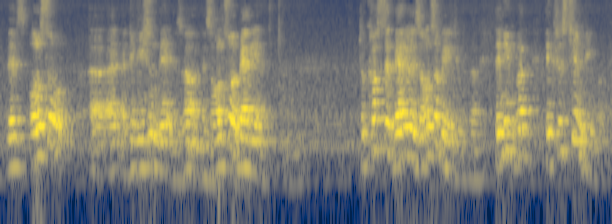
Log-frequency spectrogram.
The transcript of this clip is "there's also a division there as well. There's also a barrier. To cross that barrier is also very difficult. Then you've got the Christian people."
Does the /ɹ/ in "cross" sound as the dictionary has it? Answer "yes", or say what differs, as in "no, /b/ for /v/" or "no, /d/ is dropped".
no, /ɹ/ is dropped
